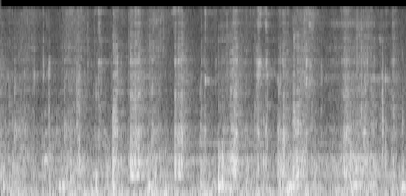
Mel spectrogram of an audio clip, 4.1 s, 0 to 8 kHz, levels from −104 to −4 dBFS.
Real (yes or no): yes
